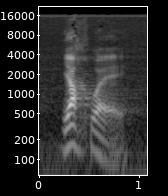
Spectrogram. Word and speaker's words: Yahweh: When the vowels of Adonai were combined with the consonants of Y-H-W-H, you get Yahweh. Which is likely, which is the widely accepted among Bible scholars as the closest approximation of the original pronunciation of his name, Yahweh.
